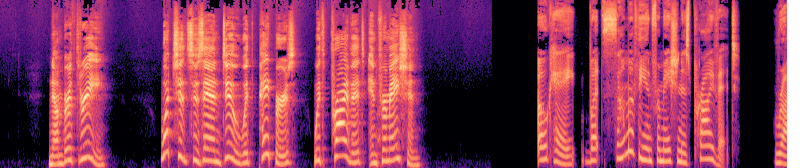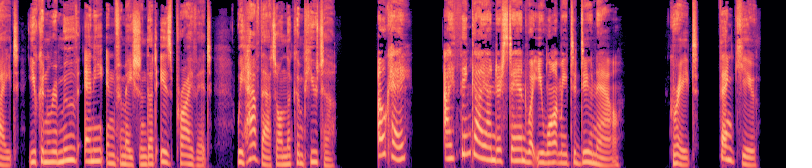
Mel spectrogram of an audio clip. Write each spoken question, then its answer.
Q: What should Suzanne do with papers with private information?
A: The answer is remove the private information.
